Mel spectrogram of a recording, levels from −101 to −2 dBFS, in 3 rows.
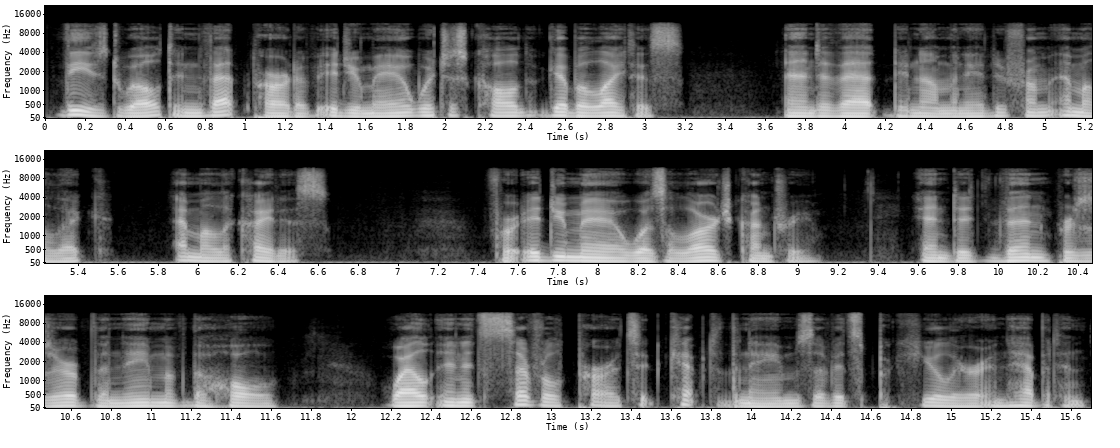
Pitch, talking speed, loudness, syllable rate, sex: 110 Hz, 170 wpm, -20 LUFS, 6.0 syllables/s, male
